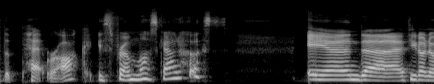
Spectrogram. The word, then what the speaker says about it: Los Gatos: up in is called if you said it in Spanish Los Gatos but we all say it like white people cuz it's in California we say Los Gatos yes that's where I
